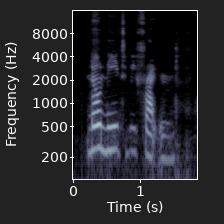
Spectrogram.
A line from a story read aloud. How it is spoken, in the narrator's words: Arthur said softly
